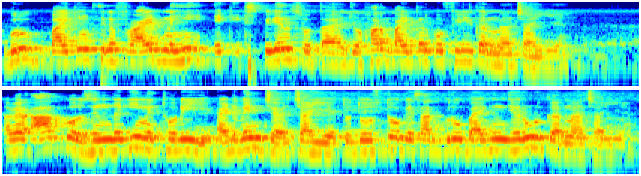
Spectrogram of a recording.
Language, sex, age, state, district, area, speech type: Urdu, male, 18-30, Bihar, Darbhanga, rural, spontaneous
